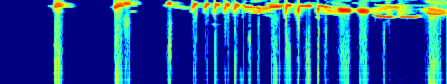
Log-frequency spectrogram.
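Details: A few sharp isolated ticks, then the Cuban bullfinch breaks into a fast, high, tinkling trill that runs into warbling, slurred whistles.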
